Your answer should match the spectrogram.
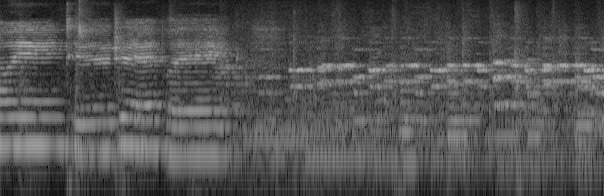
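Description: A girl singing solo into a microphone for about the first two seconds, then music of held electronic organ chords takes over.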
